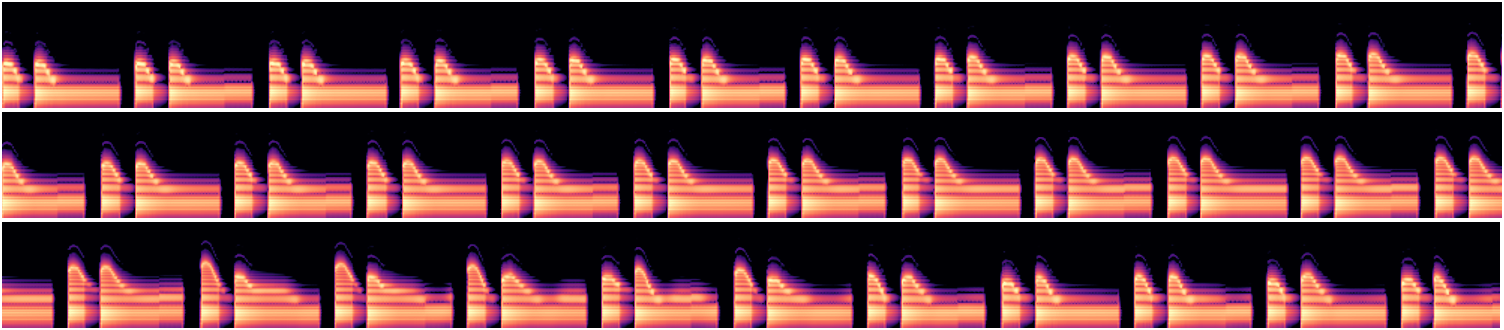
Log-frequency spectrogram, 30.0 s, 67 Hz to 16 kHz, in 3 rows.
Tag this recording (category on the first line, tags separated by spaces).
Music > Solo instrument
Recording Acid house synth electronic techno Roland 303 hardware TB-03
